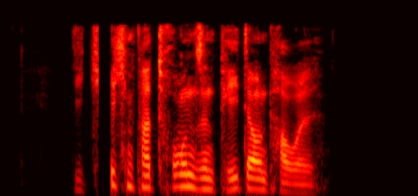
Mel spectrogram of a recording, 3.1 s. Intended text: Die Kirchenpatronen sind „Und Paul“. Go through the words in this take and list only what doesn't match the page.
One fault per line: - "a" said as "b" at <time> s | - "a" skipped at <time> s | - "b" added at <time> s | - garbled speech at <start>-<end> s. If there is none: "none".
- "Peter" added at 1.6 s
